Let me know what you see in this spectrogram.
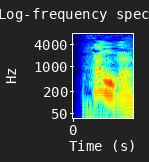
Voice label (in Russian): "дыра", Nanai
